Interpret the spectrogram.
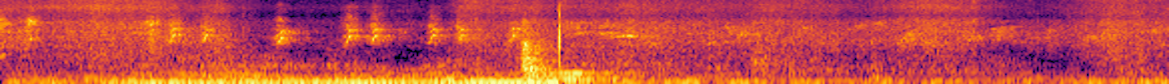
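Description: Small birds chirping: a run of short high chirps, then one sharp call sliding downward in pitch about two seconds in.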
